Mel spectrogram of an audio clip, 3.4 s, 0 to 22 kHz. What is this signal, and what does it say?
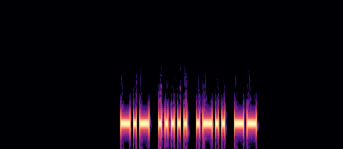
Morse code, heard as a keyed tone, about 37 wpm, 700 Hz. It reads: K5LM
